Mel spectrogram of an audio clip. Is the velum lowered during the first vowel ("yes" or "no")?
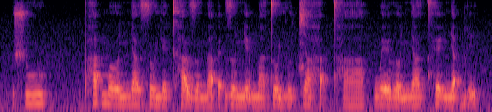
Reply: yes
